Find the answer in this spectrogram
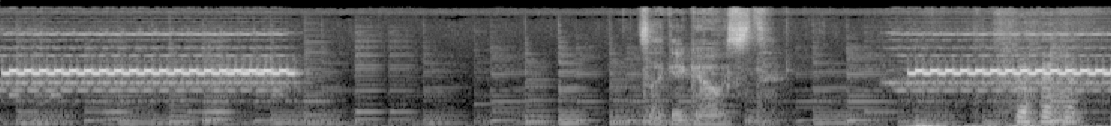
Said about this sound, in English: That's a house phone, fellas. Oh my god! Record call. This. It is a relic, man. That is a household phone.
